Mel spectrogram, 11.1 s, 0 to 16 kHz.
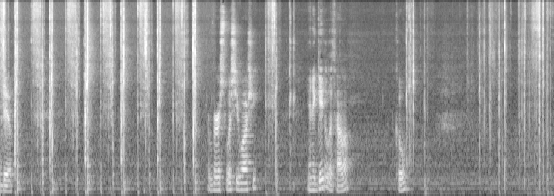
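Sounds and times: plastic card sleeve crackling: 9.4s - 11.0s.

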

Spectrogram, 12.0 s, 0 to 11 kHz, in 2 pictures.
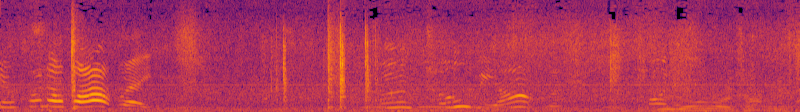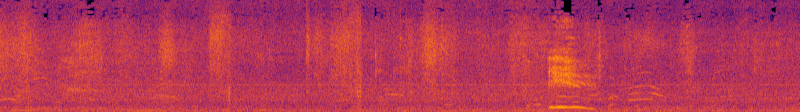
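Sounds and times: faint sea surf: 0.0s - 12.0s.

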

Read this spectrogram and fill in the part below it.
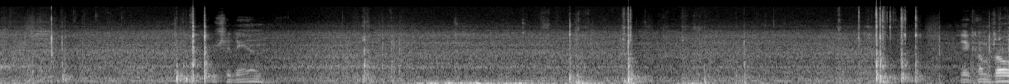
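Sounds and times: low rumble: 4.0s - 6.2s.

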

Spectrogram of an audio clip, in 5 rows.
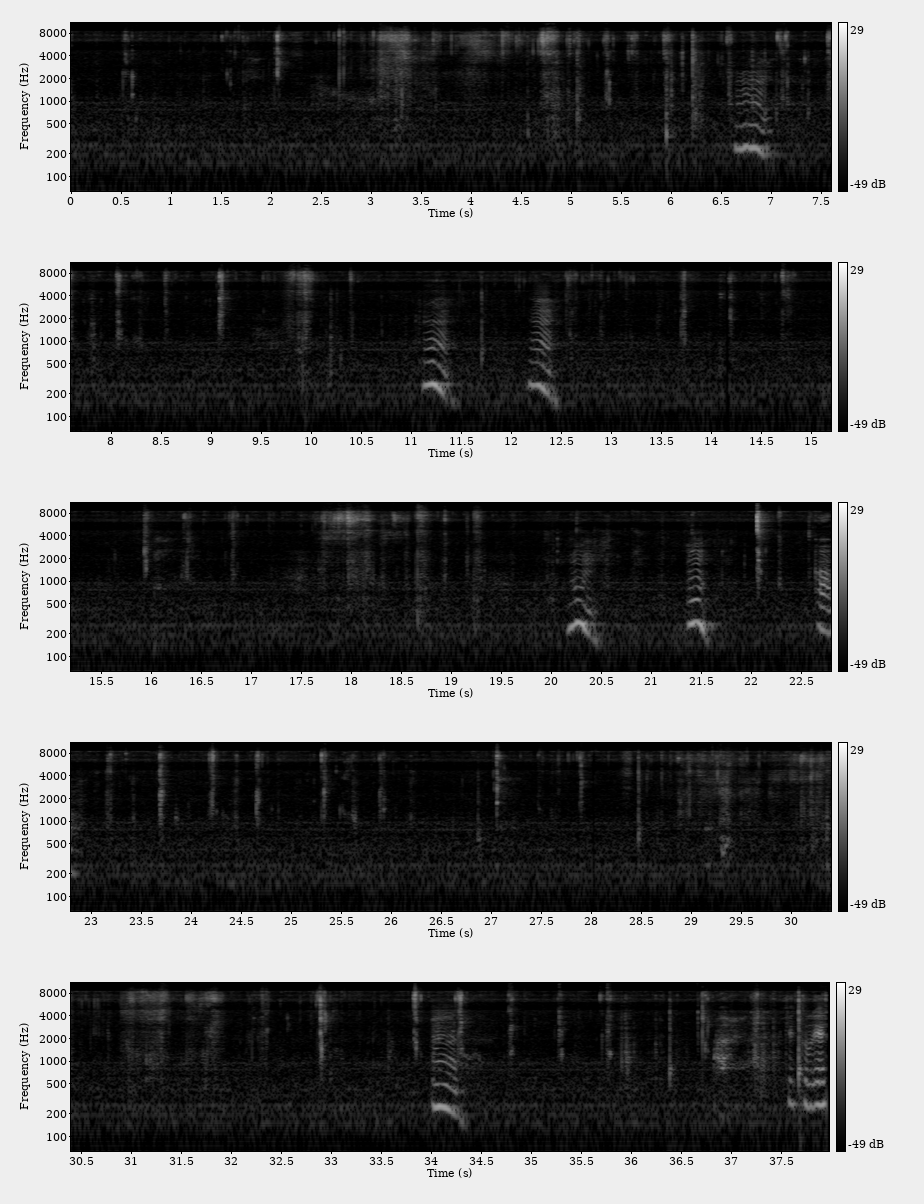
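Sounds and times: close chewing with crunches: 0.1s - 37.9s
person humming mm: 6.6s - 7.2s, 11.1s - 11.6s, 12.2s - 12.6s, 20.2s - 20.6s, 21.4s - 21.8s, 34.0s - 34.5s.

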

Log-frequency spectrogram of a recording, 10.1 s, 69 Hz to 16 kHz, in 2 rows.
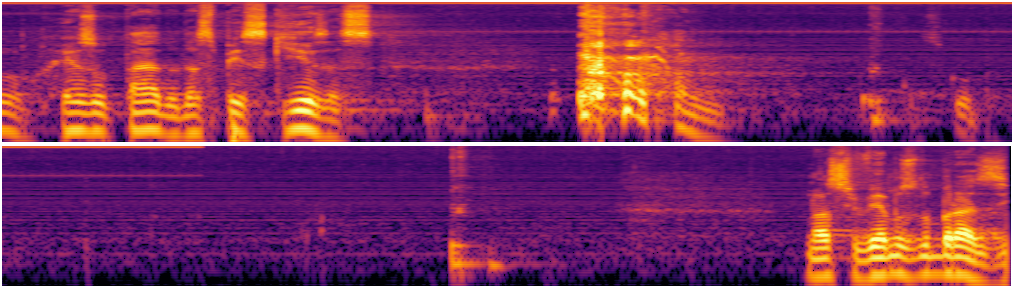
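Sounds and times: thin high whine: 0.0s - 9.0s
faint electrical hum: 0.0s - 10.0s.

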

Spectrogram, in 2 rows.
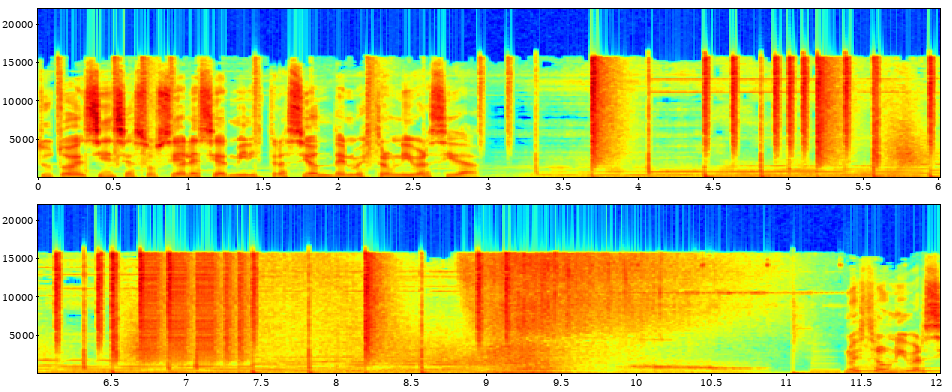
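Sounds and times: electronic music: 3.0s - 9.0s
deep rumble: 8.6s - 11.2s
electronic whoosh: 8.8s - 11.0s.

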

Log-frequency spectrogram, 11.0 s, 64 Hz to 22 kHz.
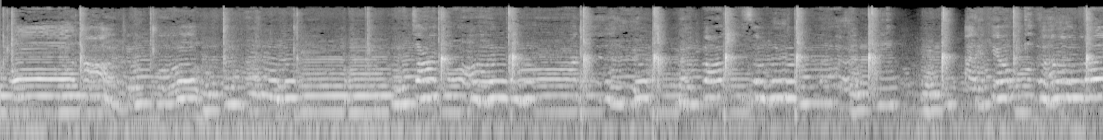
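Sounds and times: woman singing: 0.0s - 2.7s, 4.0s - 11.0s
bowed fiddle: 0.0s - 11.0s
sharp hand claps: 0.0s - 11.0s.

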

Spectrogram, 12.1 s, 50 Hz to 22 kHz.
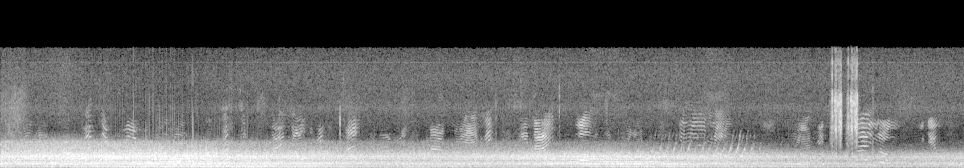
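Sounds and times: jet engines roaring at takeoff: 0.0s - 12.0s.

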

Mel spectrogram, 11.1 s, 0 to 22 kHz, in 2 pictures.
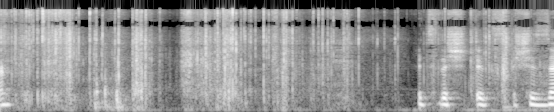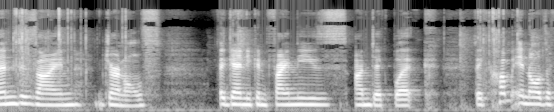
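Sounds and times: plastic packaging crinkling: 0.0s - 7.2s, 10.3s - 11.0s.

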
